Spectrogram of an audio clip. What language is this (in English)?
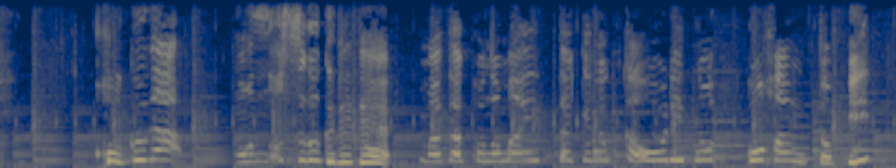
Japanese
